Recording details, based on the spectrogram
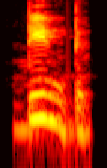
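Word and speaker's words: didn't: बट ही डिंट, इसको देखिए डिंट पढ़ा जाता है, क्योंकि इसमें से डी नट, एक डी को साइलेंट रखा जाता है, तो डिंट हो जाता है, वैसे डिड नॉट होता है ये।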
